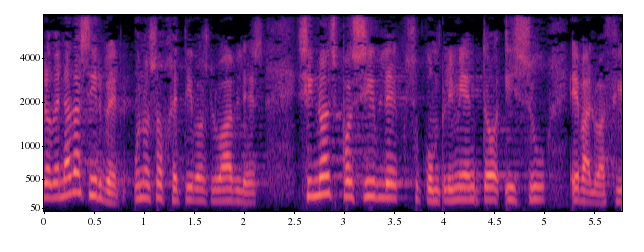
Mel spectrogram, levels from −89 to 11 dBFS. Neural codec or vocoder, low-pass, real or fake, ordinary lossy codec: none; none; real; none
